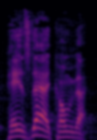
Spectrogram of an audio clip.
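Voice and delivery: loud first half, quick drop after; insistent dad. Acted. Dad calling his kid who won't answer, insistent. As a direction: punch out a voicemail to the kid.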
